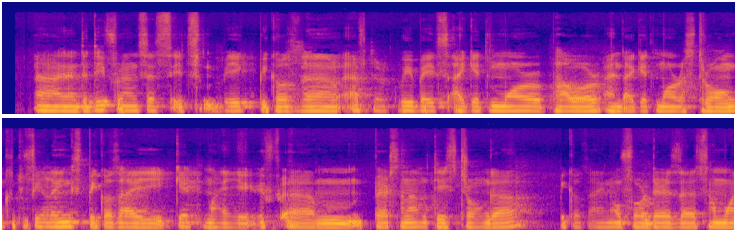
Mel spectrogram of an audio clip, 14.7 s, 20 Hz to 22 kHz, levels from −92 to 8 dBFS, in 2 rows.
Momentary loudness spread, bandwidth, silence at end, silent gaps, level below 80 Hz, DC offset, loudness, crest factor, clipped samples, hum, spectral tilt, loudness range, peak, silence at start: 7 LU; 16 kHz; 0 s; none; -48 dBFS; under 0.1%; -16 LUFS; 14 dB; under 0.1%; none; -6 dB/octave; 2 LU; -2 dBFS; 0.3 s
